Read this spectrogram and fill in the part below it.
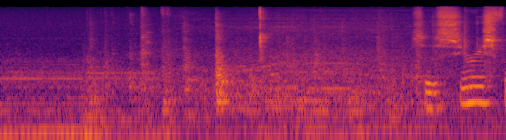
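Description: An elevator hums low and steady.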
